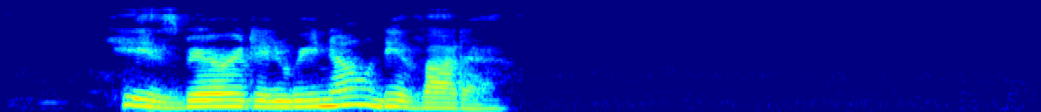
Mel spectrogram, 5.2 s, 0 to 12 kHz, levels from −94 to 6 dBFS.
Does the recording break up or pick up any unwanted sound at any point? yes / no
no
